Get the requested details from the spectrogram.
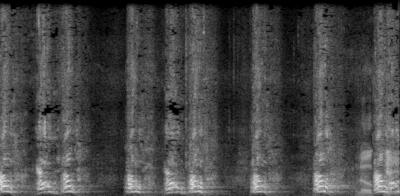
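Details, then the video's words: Rottweiler barking aggressively to threaten another dog: loud, harsh barks fired in rapid clusters of two to four, separated by brief pauses, with no other sounds. "Chó sủa dọa chó: Tiếng sủa uy lực khi Rottweiler hung dữ| Dog barking strongly"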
